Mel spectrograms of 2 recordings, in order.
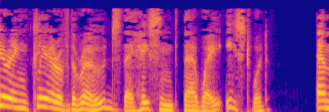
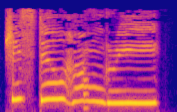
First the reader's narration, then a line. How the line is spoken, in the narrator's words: Marrow whined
